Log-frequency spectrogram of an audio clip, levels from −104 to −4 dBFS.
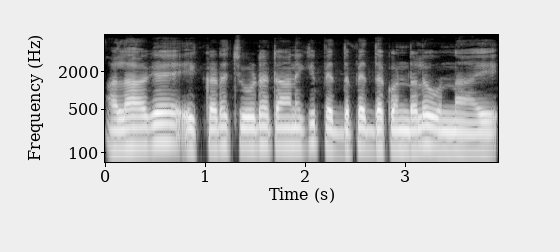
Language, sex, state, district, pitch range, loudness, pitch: Telugu, male, Andhra Pradesh, Sri Satya Sai, 115-130 Hz, -15 LUFS, 125 Hz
